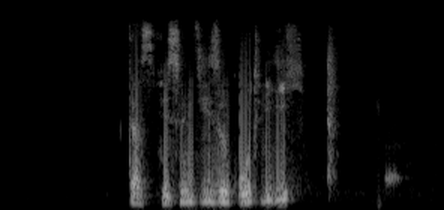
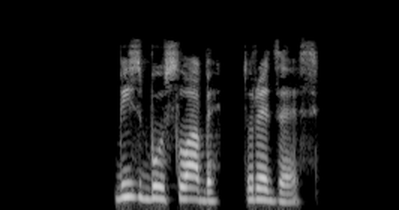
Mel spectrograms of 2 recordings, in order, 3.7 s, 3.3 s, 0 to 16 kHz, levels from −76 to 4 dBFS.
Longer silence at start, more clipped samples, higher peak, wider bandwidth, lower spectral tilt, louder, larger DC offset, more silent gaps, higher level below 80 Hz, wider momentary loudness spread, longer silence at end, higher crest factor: about the same, 1.05 s vs 0.95 s; neither; second, -12 dBFS vs -2 dBFS; first, 11.5 kHz vs 8 kHz; about the same, -4.5 dB/octave vs -4.5 dB/octave; second, -32 LUFS vs -19 LUFS; neither; second, none vs 1.85-2.03 s; second, -72 dBFS vs -64 dBFS; first, 22 LU vs 18 LU; second, 0.35 s vs 0.7 s; about the same, 22 dB vs 20 dB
